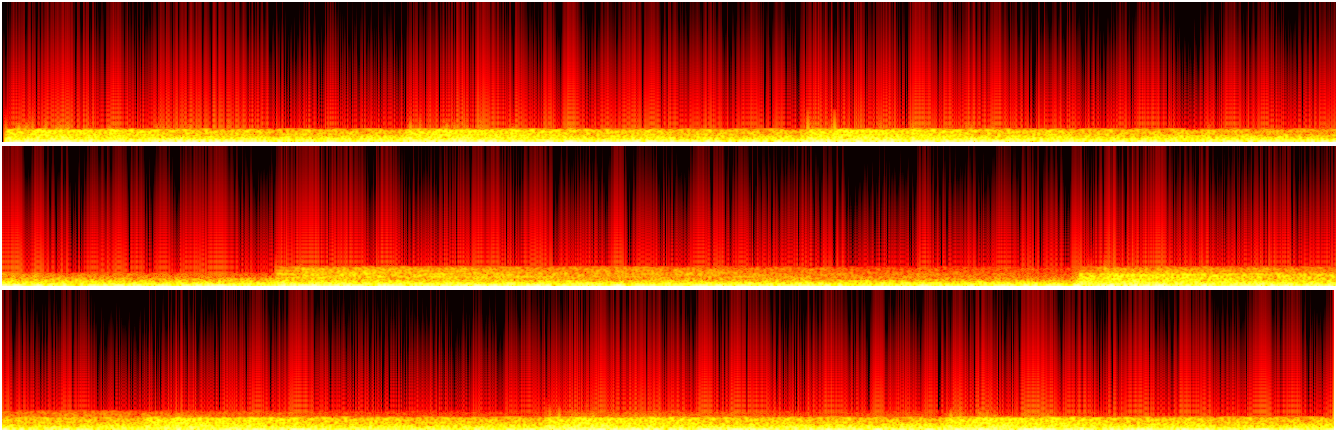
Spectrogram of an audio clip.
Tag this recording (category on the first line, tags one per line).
Soundscapes > Synthetic / Artificial
Darkness
Horror
Hill
Ambience
Drone
Sci-fi
Gothic
Noise
Games
Soundtrack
